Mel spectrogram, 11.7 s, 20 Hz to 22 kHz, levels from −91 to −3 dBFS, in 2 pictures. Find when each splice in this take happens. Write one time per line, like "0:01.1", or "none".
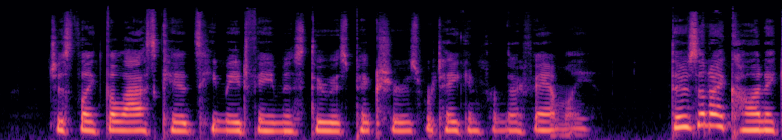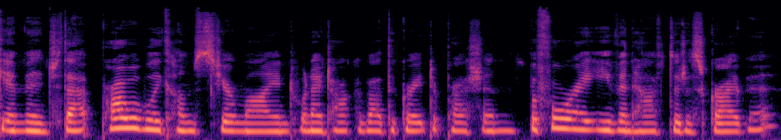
none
